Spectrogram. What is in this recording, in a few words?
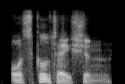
"auscultation", British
